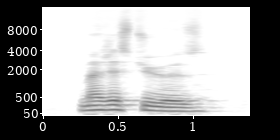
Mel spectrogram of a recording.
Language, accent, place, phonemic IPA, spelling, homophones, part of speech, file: French, France, Lyon, /ma.ʒɛs.tɥøz/, majestueuse, majestueuses, adjective, LL-Q150 (fra)-majestueuse.wav
- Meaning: feminine singular of majestueux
